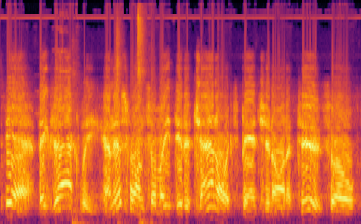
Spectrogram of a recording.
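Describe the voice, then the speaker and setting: A man's voice: mid-range voice, very animated, brisk. Casting: colloquial man in his sixties, casual radio chatter, dull lo-fi signal, audible hiss. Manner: folksy, colloquial. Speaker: radio hobbyist. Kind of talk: casual on-air radio chat. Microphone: stock radio microphone. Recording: dull two-way radio with static.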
